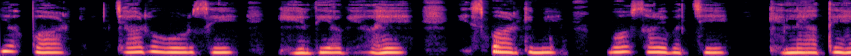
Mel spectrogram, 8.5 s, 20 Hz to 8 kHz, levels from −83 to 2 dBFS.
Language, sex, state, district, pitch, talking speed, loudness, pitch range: Hindi, female, Bihar, Lakhisarai, 230 Hz, 125 wpm, -18 LUFS, 225-255 Hz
